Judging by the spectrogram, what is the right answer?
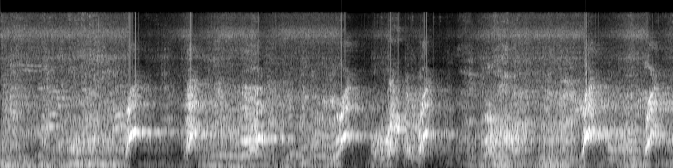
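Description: Dogs playing tug-of-war with a rope toy, barking and yipping in short sharp calls, about one or two a second.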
